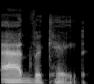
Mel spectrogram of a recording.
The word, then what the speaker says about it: advocate: The next wonderful verb is to advocate. This word has 3 syllables, and the stress is on that first syllable. Advocate.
